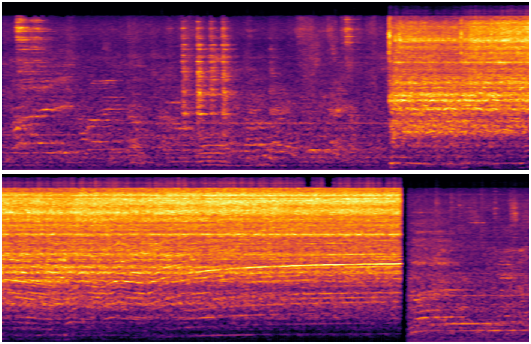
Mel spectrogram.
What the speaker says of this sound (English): Now we're going to put this whole thing in a blender and make a lot of noise.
